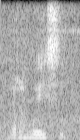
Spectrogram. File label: "rawesi" side, Wamesa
